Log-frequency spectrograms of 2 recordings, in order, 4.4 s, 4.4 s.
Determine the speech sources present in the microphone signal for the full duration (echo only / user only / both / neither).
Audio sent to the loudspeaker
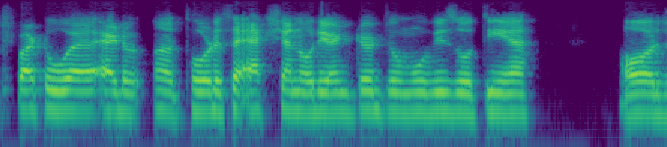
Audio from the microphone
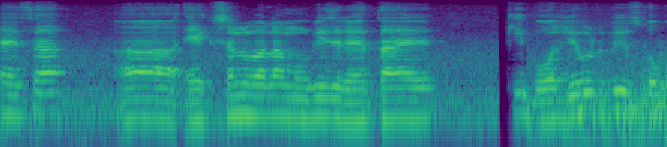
user only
